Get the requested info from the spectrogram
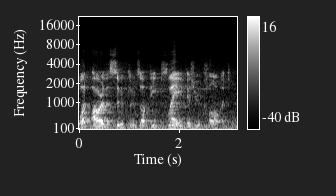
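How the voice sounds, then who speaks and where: A man does a put-on character voice at a moderate pace, with slight echo and loud background noise. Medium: audio drama. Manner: formal, measured.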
